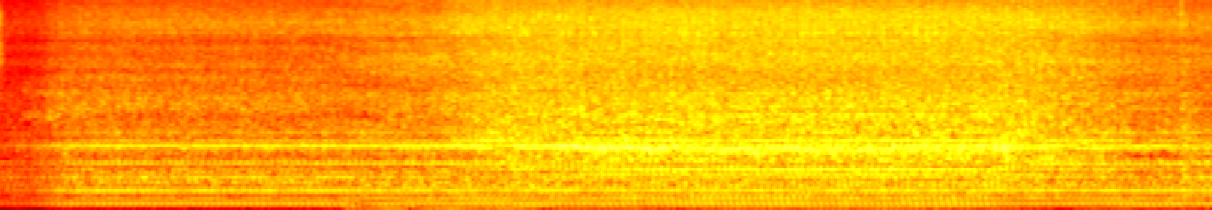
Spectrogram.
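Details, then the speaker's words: Poulan lawn tractor with Briggs & Stratton engine, after replacing a muffler that rattled from a loose inner plate, run briefly: steady, even single-cylinder idle with no rattle or ticking; running cleanly. "Sounds really good. Really sounds great."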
